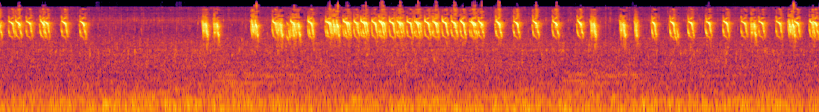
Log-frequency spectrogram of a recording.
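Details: Velvet-fronted nuthatch lure call: bursts of very high, sharp ticking notes, a near-silent pause of about one second, then dense, fast chattering runs and steady repeated chips.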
